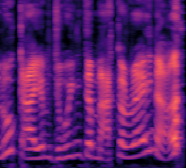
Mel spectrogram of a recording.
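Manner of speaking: put-on European dad voice. Describing a movie scene of a dad doing the Macarena: imitating a European dad. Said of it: "just this European dad being like".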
